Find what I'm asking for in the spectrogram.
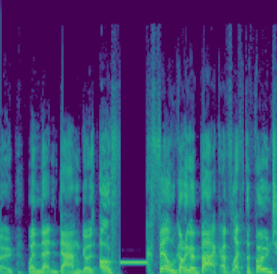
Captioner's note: beep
